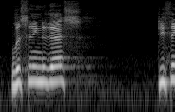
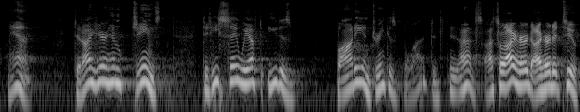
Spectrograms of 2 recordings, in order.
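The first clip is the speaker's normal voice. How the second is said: low, much softer, disbelieving murmur; hushed aside; 5 semitones lower, 7 dB quieter than usual. Acted. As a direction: lean in to James and murmur in shock. Disciples whispering to each other.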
